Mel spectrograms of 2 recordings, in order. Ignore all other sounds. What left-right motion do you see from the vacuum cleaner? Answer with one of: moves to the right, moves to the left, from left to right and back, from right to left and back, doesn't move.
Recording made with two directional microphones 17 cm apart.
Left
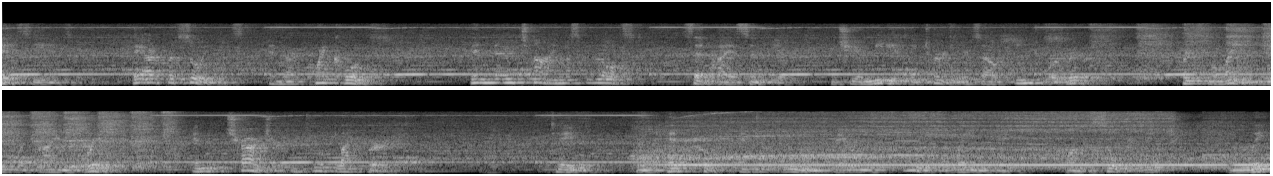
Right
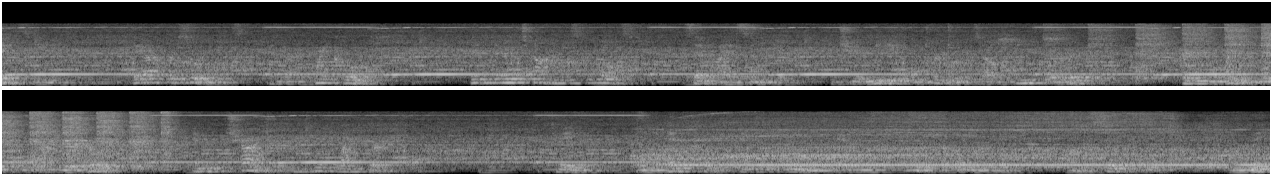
doesn't move.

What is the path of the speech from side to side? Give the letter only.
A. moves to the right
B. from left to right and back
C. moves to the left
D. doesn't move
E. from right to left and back
D.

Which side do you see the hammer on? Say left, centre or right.
right.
